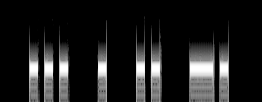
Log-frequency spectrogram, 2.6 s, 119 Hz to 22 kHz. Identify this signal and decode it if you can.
Morse code, heard as a keyed tone, about 16 wpm, 680 Hz. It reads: SEIN
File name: Morsekurs / Witze / Witz 06. September 2022 70 F80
